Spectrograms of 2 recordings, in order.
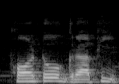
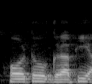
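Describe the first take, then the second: First: Teacher slowly pronouncing photography for students; slow model word. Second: Said in the usual way. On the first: Shown as a demonstration. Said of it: "যেমন". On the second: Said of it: "graph, P H Y C".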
